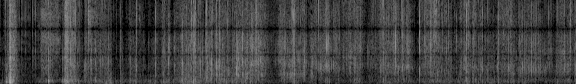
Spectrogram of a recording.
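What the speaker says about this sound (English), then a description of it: "We'll make some crinkles out of it. It's making some good crinkling sounds" Close, crisp crinkling and crumpling of thin material for ASMR, a continuous irregular rustle with sharp little crackles and occasional tearing-like bursts.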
